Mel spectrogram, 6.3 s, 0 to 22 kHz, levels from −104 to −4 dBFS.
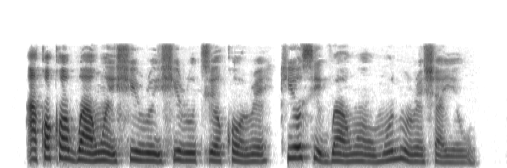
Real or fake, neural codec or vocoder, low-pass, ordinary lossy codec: real; none; 7.2 kHz; AAC, 48 kbps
